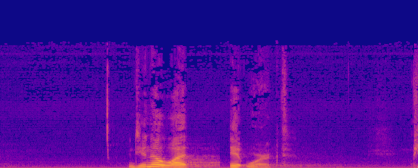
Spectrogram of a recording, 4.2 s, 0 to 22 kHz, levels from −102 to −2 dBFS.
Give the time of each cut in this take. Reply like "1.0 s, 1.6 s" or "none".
2.2 s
